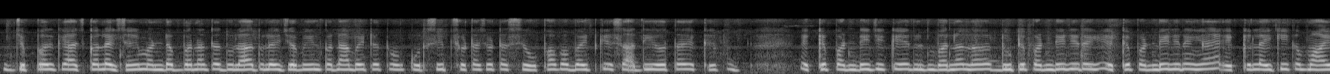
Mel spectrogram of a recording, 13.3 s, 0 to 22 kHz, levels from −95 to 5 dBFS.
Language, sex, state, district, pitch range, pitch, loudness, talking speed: Hindi, female, Uttar Pradesh, Varanasi, 250-265 Hz, 255 Hz, -23 LUFS, 220 wpm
